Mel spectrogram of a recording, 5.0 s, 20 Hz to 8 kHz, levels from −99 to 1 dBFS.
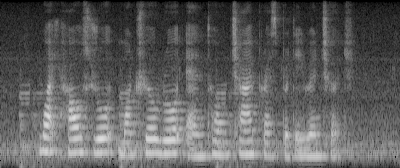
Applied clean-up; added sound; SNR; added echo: none; Organ; 19 dB; none.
